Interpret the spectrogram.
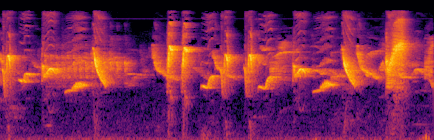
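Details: Singkawang, West Kalimantan kapas tembak (Olive-winged bulbul) in an online songbird contest. It sings a continuous flowing sequence of looping whistles, downward sweeps and short chirps, varied and lively throughout.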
